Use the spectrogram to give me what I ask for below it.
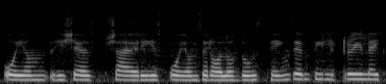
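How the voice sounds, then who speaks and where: A woman's voice: mid-range voice, flat delivery, normal speed, warm tone, muffled recording, slight background noise. A young woman with an Indian accent chatting casually in a vlog, switching between English and Hindi, recorded on a phone held at arm's length outdoors. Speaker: vlogger. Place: walking outdoors and on a rooftop terrace.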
